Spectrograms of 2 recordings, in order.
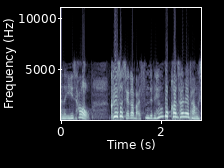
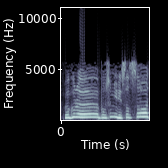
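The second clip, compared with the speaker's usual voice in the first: higher-pitched retold alarm; startled concern; 5 semitones higher than usual. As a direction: ask as a wife taken aback and worried. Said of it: "깜짝 놀래가지고". (깜짝 놀라 걱정하듯 높은 목소리로)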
